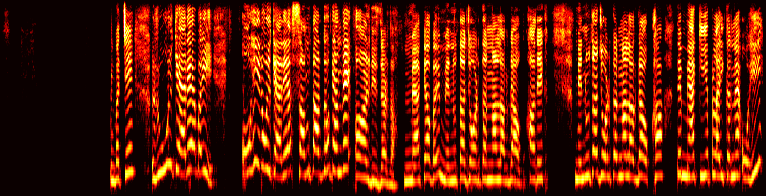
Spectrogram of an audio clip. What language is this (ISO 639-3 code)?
pan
